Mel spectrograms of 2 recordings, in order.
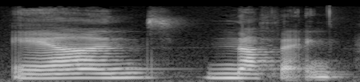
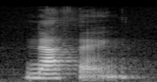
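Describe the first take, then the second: First: Slow dead nothing. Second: Said in the usual way. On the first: Pretend. The key turns again, drawn out slowly. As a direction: stretch And nothing out slowly, deflated. The car still will not start.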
